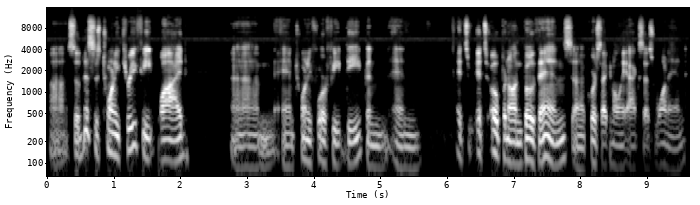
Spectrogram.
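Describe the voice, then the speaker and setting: A man with a fairly low voice chats casually as a livestream host. His delivery is folksy and rambling, circling back to repeat phrases for emphasis. The sound is dry, with very little room in it. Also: a little slow, vocal fry, dry recording. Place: inside a barn.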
